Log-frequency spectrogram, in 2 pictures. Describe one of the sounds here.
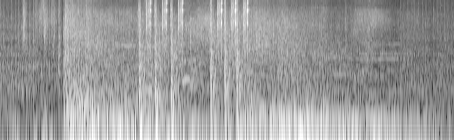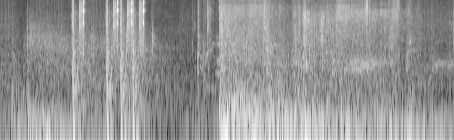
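Explosions rumble deeply nearby.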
